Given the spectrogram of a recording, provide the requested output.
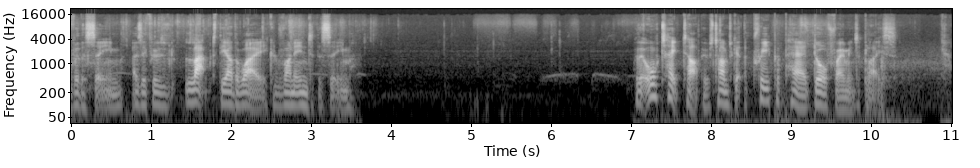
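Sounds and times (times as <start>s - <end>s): faint bird call: 5.9s - 7.1s.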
